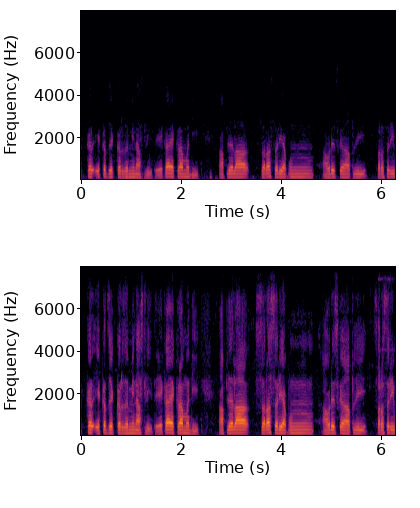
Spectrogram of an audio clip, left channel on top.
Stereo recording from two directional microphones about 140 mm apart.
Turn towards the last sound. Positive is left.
turn(degrees=-25)  # may be behind; listen again after turning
